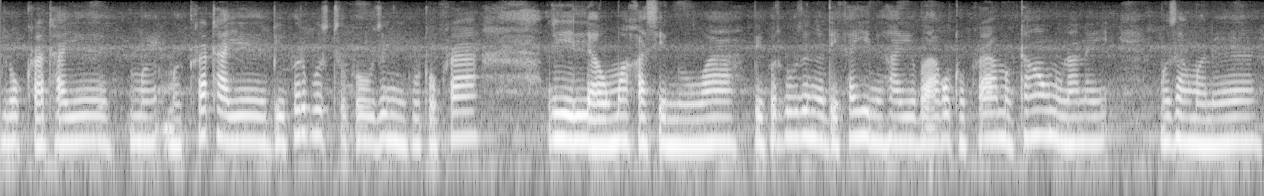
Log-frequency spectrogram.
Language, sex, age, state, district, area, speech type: Bodo, female, 45-60, Assam, Kokrajhar, urban, spontaneous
